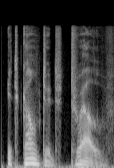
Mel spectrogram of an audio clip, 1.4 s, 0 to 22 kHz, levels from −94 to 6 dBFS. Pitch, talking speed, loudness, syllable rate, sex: 85 Hz, 125 wpm, -18 LUFS, 4.2 syllables/s, male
